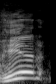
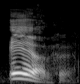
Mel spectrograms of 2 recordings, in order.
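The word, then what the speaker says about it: heir: Remember यहां हेयर नहीं है। उत्तराधिकारी है। The spelling of the word हेयर means H ए आई आर हेयर। एंड हियर the spelling is एच ई आई आर एयर।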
